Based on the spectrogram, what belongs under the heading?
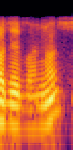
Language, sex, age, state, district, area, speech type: Nepali, male, 60+, West Bengal, Kalimpong, rural, conversation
